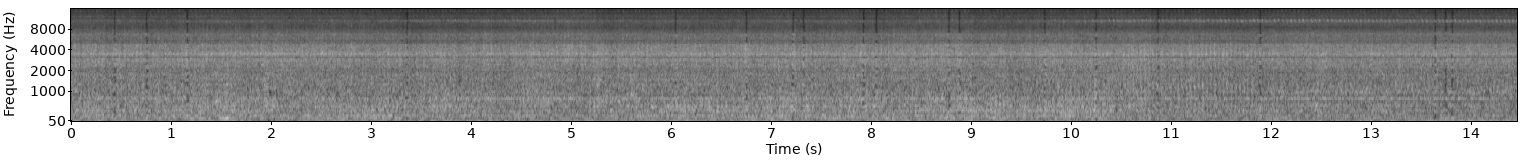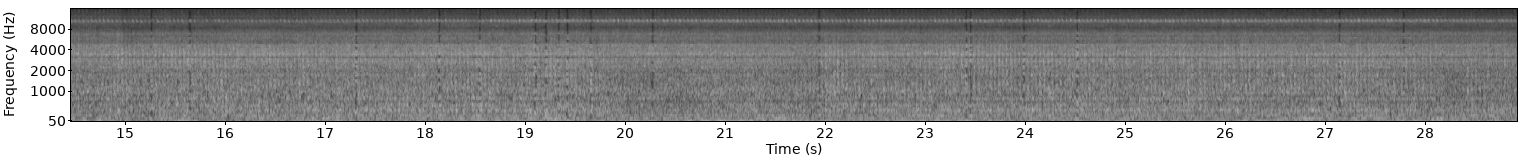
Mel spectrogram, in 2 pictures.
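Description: Coast Guard MH-65 Dolphin helicopter hovering low overhead, a steady turbine whine and rotor noise mixed with rotor-wash wind on the microphone.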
